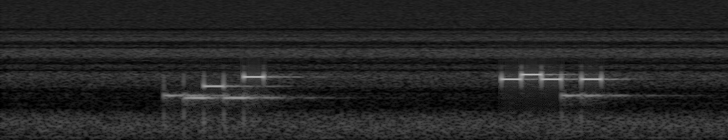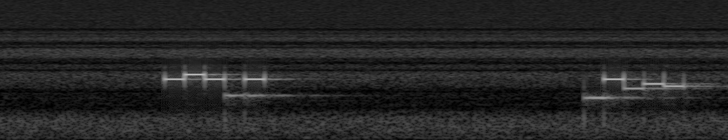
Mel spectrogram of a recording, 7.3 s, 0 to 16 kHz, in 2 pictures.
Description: Five-tone selective call (CCIR), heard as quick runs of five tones, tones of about 100 ms. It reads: 21610 99929 99929 19576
